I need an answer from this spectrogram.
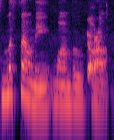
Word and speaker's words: Mutoni Wambu: her now uh sister mutoni wambu crowl system i'm pronouncing your name correctly it's very close masoni wambu yeah thank you thank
